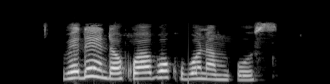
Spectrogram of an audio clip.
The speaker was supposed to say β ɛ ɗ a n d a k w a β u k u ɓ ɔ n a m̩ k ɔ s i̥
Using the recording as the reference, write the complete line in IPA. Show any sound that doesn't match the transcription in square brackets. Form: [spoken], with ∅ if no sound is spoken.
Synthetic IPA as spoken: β ɛ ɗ [ɛ] n d a k w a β [ɔ] k u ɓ ɔ n a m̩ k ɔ s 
